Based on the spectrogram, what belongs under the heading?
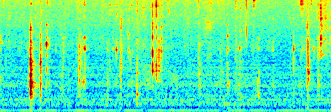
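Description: Close-up chewing of soft food, with a few light, sharp clicks and smacks spaced irregularly, over a low steady hum.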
